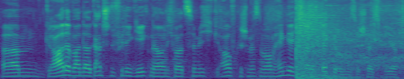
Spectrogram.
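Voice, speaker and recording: A man's voice: on the high side, fast talker, a little mellow, a little hiss or hum. Man doing casual gaming commentary. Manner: slangy, playfully griping, talks to the game's characters. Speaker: let's player.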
